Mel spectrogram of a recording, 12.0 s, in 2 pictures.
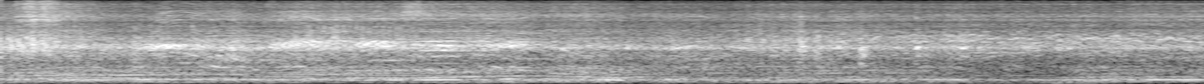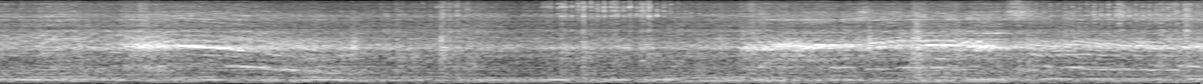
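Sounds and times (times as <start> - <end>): car engine idling: 6.6 - 12.0.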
